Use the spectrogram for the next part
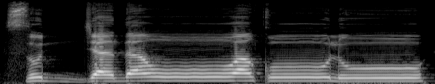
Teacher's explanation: سجدا وقولوا، یہاں پر ادغام ہو رہا ہے سجدا، کیونکہ دال کے اوپر تنوین ہے، تنوین کے فوراً بعد واو یرملون کا تو ادغام ہوگا، جسے ادغام یرملون بھی کہا جاتا ہے، اور اس کو ادغام ناقص بھی کہا جاتا ہے، اور اس میں ساتھ کیا ہے کہ آپ نے آواز کو ناک میں بھی لے کے جانا ہے۔ سجدا وقولوا، دونوں کو برابر لمبا کرنا ہے۔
